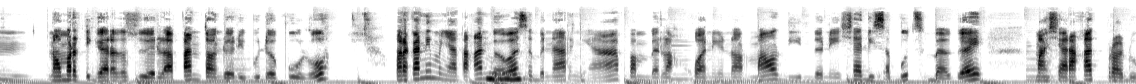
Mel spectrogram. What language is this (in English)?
Indonesian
